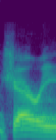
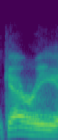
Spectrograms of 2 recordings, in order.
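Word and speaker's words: Gerry: maybe the fact that his name isn't Elbridge Jerry it's Gary and it should actually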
